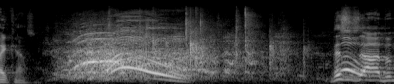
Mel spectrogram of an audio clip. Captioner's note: laughter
